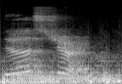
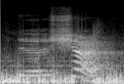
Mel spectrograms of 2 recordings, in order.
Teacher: in the word desert or noun meaning a dry region, the first syllable is stressed, desert. In the word desert or verb meaning to abandon, the stress shifts to the second syllable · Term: word stress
